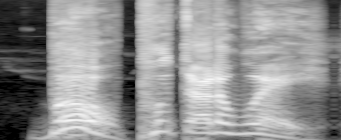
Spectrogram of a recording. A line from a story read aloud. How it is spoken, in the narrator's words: Kirby shouted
